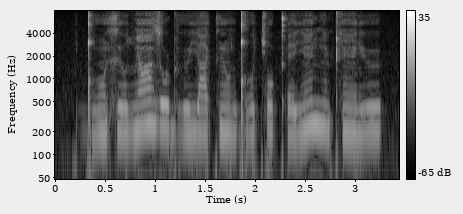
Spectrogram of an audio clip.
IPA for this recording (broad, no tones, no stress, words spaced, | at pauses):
ɡ͡ǃõ xʲoʎãzu ɖʱʉjakʲõɡ͡ǃo cokʼejẽŋĩ ʈʰẽɾʲʉ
